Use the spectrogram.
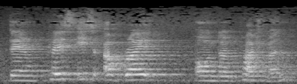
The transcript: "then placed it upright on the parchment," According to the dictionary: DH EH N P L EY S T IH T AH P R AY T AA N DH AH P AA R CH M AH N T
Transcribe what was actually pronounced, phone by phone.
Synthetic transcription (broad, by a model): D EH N P L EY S IH T AH P R AY T AA N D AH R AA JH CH M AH N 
